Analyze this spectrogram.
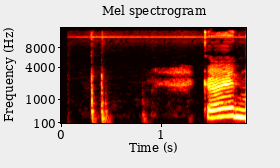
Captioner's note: tapping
